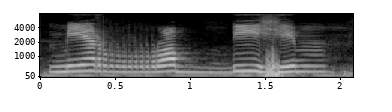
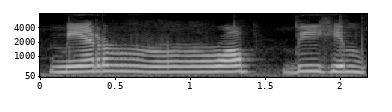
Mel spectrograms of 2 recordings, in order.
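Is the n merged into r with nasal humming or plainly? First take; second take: plainly; nasal hum. First: The merged n has no nasal hum. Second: The merged n keeps a nasal hum. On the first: The speaker calls it right. "ditasdid tidak dengung" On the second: The speaker calls it wrong. "bukan seperti itu"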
